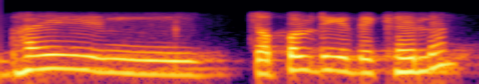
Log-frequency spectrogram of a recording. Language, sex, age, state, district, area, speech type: Odia, female, 18-30, Odisha, Boudh, rural, conversation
